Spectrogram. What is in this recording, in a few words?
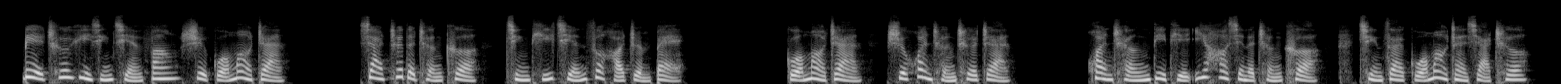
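Chinese, female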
